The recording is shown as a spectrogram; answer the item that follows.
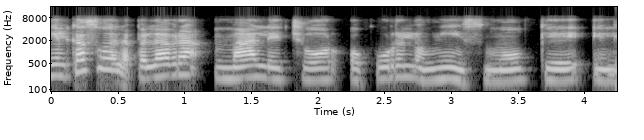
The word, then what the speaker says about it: malhechor: caso de la palabra malhechor ocurre lo mismo que en la palabra alhaja no lee Ahí está Le malhechor Ok la H no tiene sonido no le presto atención a eso le presto atención a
